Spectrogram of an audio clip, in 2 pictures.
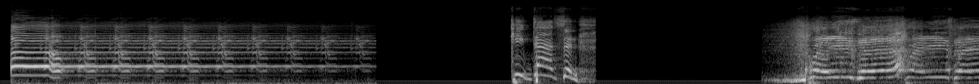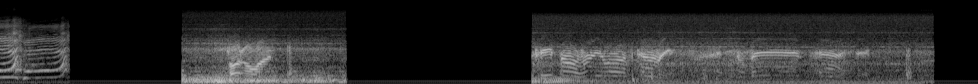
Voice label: Vocal Drops; Kniteforce; 1000 Samples Volume 1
